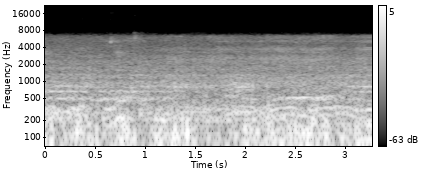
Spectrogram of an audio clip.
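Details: Continuous low rumbling noise, like a passing vehicle or aircraft, with no distinct animal calls.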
